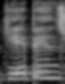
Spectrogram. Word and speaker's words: gibbon: They're called gibbons. Rhymes with ribbons.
